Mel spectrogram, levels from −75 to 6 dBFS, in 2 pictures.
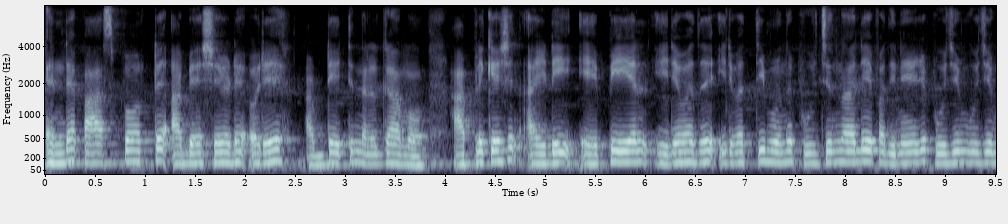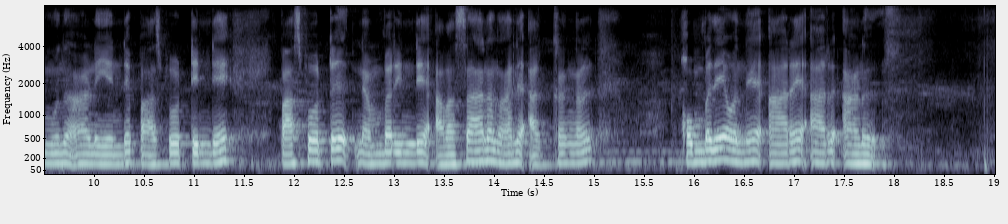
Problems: background sounds at intervals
